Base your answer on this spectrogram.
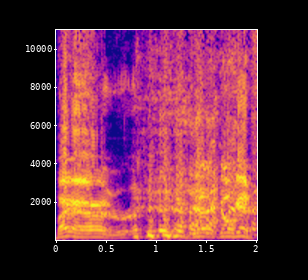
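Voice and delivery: slow, laughing Russian accent impression. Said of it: "[name]'s Russian".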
